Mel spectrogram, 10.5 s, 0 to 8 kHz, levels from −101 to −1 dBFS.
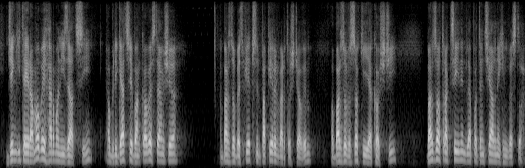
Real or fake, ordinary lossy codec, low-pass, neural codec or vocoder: fake; none; none; codec, 16 kHz, 0.9 kbps, LongCat-Audio-Codec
